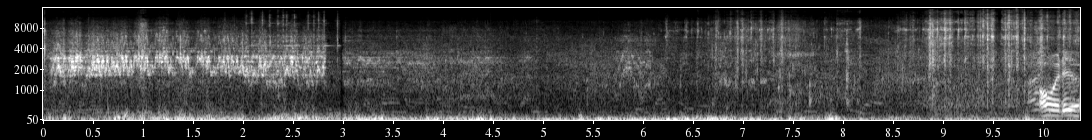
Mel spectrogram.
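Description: Spinning reel being cranked, a fast fine whirring from its gears for the first three seconds or so, over a steady low rumble of wind on the microphone.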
